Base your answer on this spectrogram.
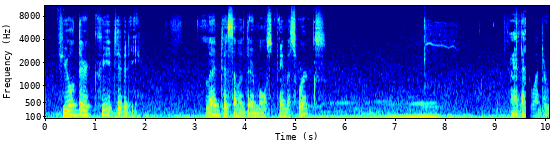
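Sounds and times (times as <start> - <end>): low electrical hum: 0.0 - 5.4.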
